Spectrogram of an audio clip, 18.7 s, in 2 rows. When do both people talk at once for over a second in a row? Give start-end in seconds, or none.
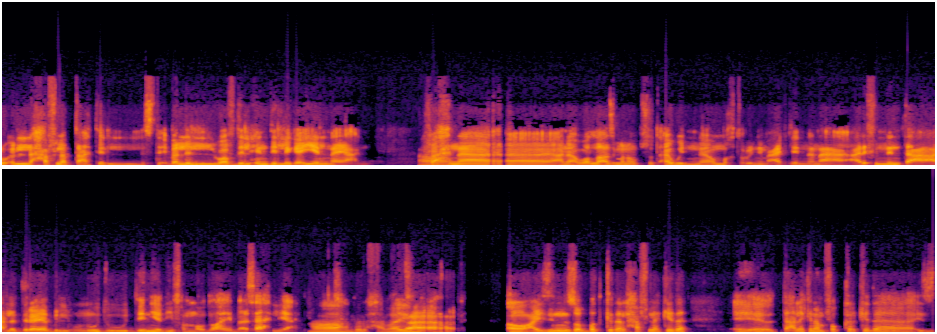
none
